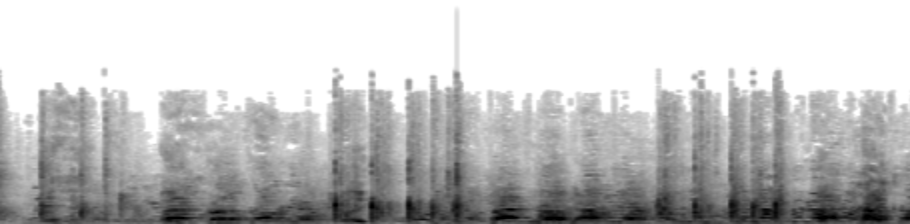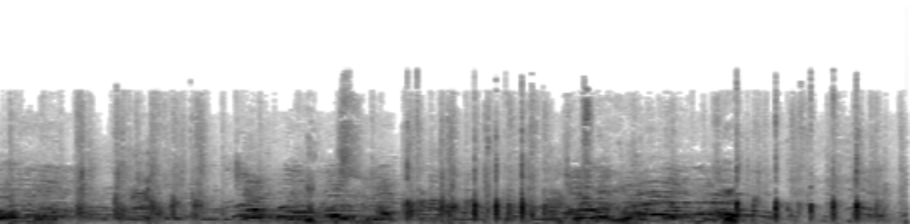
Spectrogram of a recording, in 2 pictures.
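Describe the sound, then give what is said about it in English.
A large, lively wrestling crowd of children, adults and teenagers at a Monster Factory show cheers, shouts and claps continuously, with sharp scattered handclaps and rising chants throughout, loud, while a voice briefly speaks over the din. “they have a good crowd here.”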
